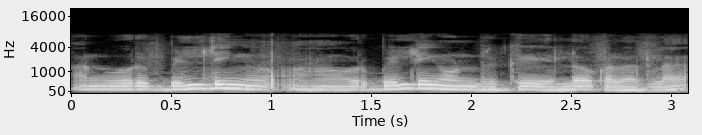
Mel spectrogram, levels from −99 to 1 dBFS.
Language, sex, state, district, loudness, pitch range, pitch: Tamil, male, Tamil Nadu, Nilgiris, -15 LUFS, 110-125 Hz, 120 Hz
